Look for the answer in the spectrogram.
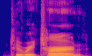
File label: "to return", English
